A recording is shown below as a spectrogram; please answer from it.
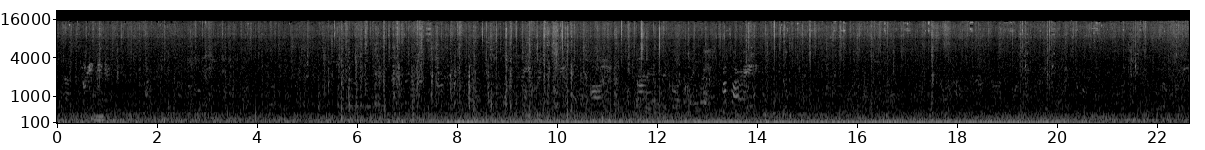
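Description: Hoofbeats of a ridden horse on sand arena footing, with faint voices in the background. A steady low hum grows louder about eight seconds in and fades near the end.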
